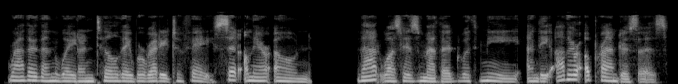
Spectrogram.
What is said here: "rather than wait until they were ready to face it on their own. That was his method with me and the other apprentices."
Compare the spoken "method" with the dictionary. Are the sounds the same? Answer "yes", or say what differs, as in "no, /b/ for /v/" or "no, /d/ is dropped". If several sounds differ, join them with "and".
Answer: yes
